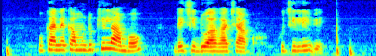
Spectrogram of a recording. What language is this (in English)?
Taita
